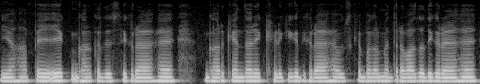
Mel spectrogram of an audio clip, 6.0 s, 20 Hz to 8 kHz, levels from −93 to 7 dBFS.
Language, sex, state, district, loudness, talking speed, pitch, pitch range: Hindi, male, Jharkhand, Garhwa, -15 LUFS, 250 wpm, 130 Hz, 130-135 Hz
